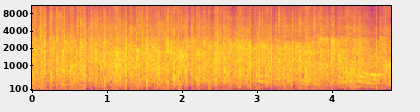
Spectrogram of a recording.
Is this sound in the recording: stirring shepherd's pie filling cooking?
no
